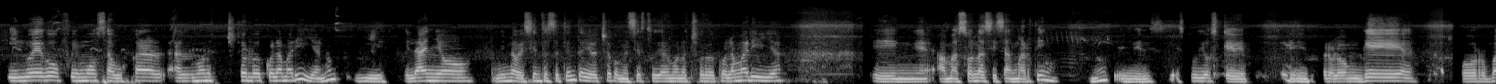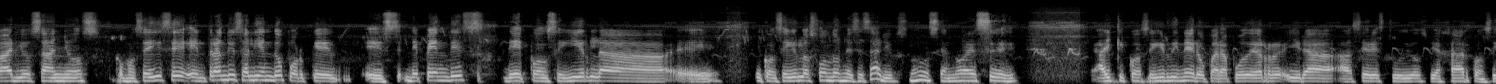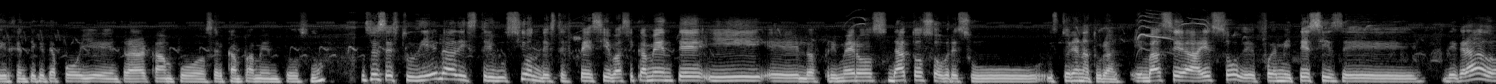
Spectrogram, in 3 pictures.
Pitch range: 140-175 Hz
